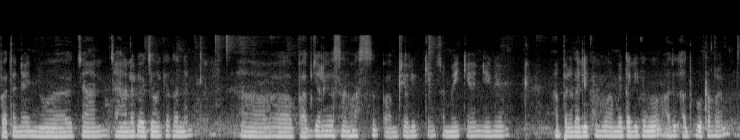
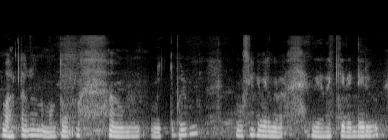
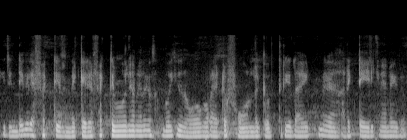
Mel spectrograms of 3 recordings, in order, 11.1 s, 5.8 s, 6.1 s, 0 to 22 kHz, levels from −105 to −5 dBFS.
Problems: low volume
